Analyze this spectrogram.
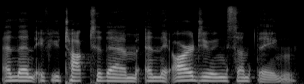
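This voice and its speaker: A woman's voice: low voice, fairly even intonation, normal speed. A woman giving casual, chatty commentary on her gameplay, explaining as she goes with frequent ums. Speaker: let's play gamer.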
